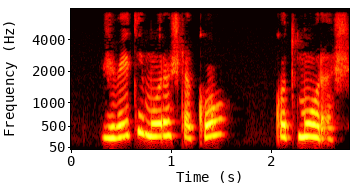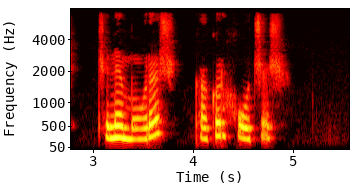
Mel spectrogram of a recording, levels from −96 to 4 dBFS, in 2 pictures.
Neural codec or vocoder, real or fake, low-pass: none; real; 7.2 kHz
